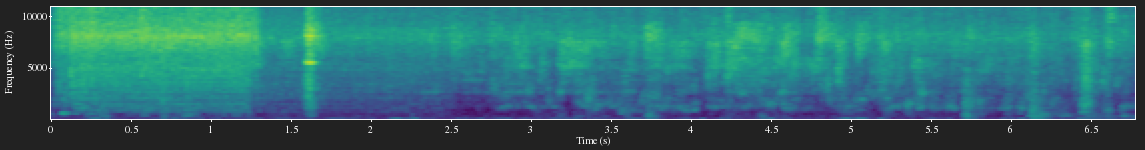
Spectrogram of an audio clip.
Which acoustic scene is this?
kitchen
